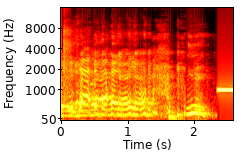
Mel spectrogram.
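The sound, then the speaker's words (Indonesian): Voices chuckle and chatter, then a mobile phone starts ringing with a loud, steady electronic tone that cuts in sharply at the very end. “nah, tadi ada telepon tuh kayaknya HP gua.”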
